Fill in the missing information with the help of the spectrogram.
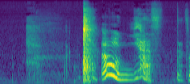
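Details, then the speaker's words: A soft intake of breath, then one sharp explosive sneeze and a brief voiced call-out; one of about three good sneezes in a row from a boy. "you know he just had like three good sneezes did you hear him"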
